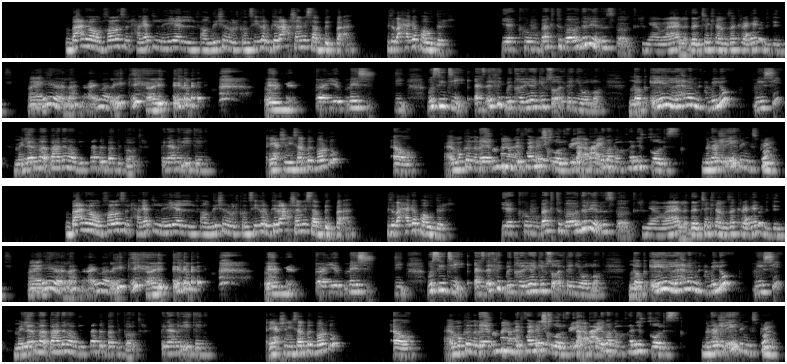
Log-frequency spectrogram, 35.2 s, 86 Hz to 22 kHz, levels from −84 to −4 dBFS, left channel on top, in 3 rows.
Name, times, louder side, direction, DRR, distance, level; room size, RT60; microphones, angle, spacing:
voice 1, 0.9-5.3 5.8-6.7 9.6-11.7 12.1-12.4 13.9-14.2 15.0-16.1 21.1-21.3 23.7-23.9 27.5-28.6 30.1-31.2 31.6-32.5 34.0-35.1, right 1 dB, 25° right, 0.6 m, -25 dB
voice 2, 7.5-9.4 11.1-11.4 12.1-14.7 15.7-16.1 16.4-17.3 17.6-22.7 23.0-23.4 23.8-25.5 25.9-26.6 29.3-29.7 30.6-33.6 34.1-34.6 34.9-35.1, equal, 55° right, 1.1 m, -24 dB
2.9 x 2.2 x 2.3 m
head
